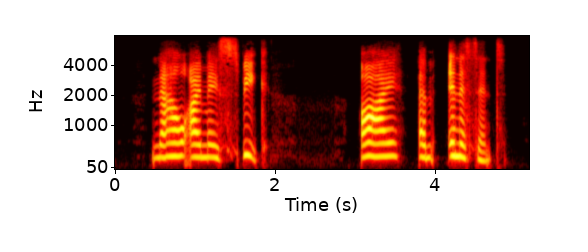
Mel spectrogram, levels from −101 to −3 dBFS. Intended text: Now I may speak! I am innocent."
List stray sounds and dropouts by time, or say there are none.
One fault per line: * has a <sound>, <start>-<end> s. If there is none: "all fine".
all fine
